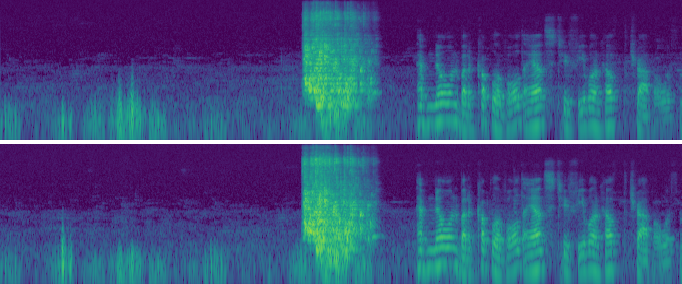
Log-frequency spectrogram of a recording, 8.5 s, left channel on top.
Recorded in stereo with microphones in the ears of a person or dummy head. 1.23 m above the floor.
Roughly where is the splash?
Right.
